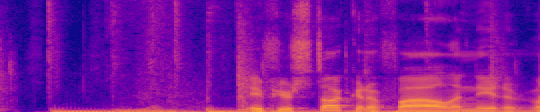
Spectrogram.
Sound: air whooshing

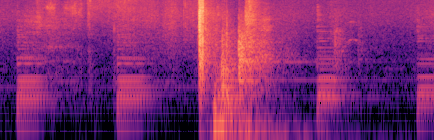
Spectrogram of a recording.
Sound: snap

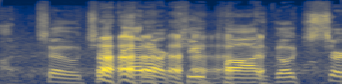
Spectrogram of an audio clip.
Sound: laughs

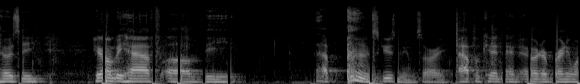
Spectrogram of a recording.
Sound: coughs

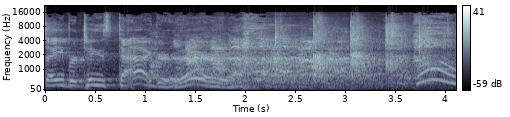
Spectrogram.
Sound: audience laughing

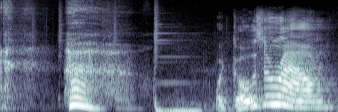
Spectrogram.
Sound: sighs

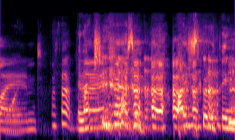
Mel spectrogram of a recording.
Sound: laughter

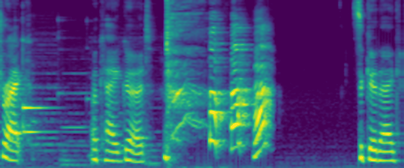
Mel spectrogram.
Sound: laughs

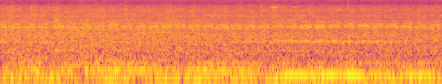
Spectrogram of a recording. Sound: wind blowing; birds chirping

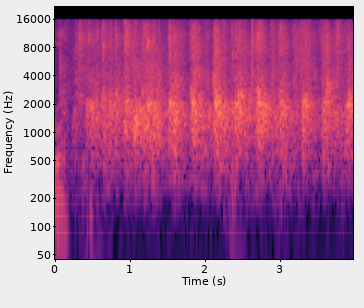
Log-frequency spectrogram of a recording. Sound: applause

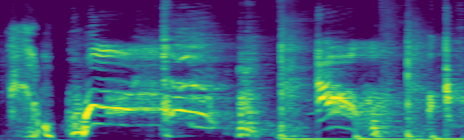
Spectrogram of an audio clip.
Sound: screaming and gagging

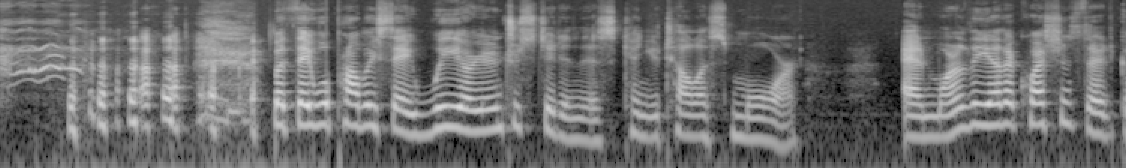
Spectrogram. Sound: laughs

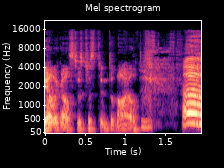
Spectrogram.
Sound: laughs

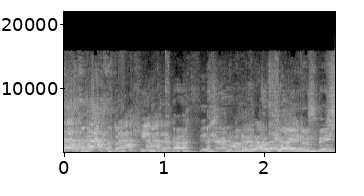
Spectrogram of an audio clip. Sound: laughter

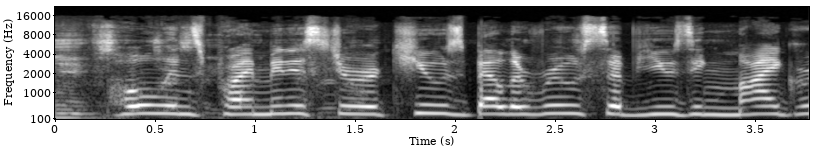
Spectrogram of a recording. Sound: speaking foreign language

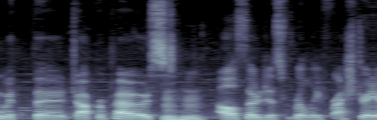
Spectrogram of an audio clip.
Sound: hums agreeingly

